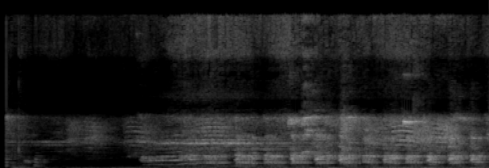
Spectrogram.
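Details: >Rooster pair calling: after a quiet start, a loud harmonic voice rises and runs as rapid pulsed notes for over two seconds over a low rumbling background.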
